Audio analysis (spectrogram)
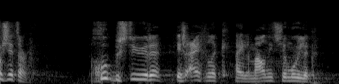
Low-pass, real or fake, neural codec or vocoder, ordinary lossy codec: none; real; none; none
